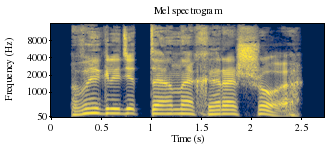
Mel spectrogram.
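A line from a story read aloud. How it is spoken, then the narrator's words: Spoken through teeth. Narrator (Russian): процедил Грегор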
